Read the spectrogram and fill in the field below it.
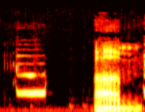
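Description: Two short, clear cat meows close by, separated by a brief pause, the second one louder and fuller, with a faint tonal hum underneath.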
